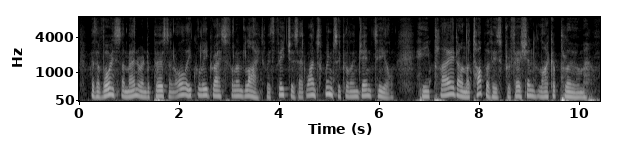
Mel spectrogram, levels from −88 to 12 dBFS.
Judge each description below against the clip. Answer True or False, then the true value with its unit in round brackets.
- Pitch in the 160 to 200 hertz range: False (140 Hz)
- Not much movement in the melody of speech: False (3.8 semitones)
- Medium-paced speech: True (180 wpm)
